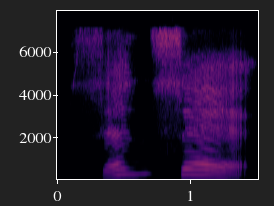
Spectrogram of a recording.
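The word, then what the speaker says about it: せんせい: then how about this sensei sensei it is pronounced a but written e it is also pronounced a what written e the same is the case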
